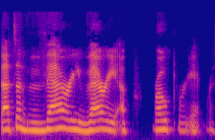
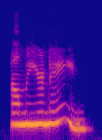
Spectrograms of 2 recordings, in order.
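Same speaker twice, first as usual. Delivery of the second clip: open, welcoming, inviting, pitched a bit higher; 8 semitones higher than usual. Demonstrating different ways to say the same words, the inviting version. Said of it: "The middle one".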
